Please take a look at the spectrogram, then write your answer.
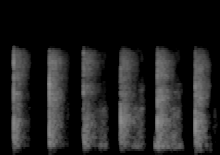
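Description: Two quick rounds of hand claps for a person named Rahul, six short sharp bursts evenly spaced and fairly close, with no talking over them.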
